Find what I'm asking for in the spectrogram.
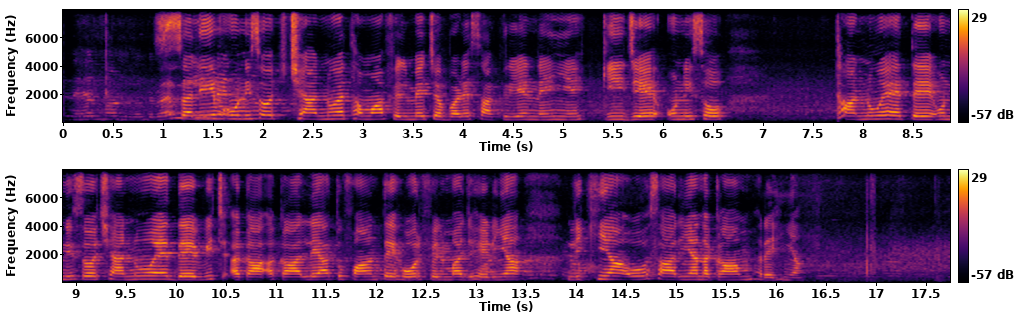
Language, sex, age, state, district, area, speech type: Dogri, female, 18-30, Jammu and Kashmir, Jammu, rural, read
